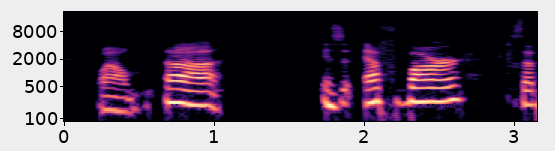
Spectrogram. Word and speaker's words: FBAR: my fees right right wow uh is it fbar is that how I pronounce it F Bar yes that's an acronym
